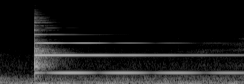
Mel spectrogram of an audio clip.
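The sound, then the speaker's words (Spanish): A small Tibetan bell is struck once to open a talk, giving a bright metallic strike followed by a long, steady ringing tone with several clear overtones that hum on without fading much. “De esa, tocar la campana, esa campana tibetana.”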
